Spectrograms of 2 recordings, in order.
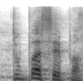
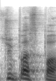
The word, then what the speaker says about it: Tu Passes Pas: Ça se prononce Tu Passes Pas, hein, mais moi je le prononce à Tout Passait Pas.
